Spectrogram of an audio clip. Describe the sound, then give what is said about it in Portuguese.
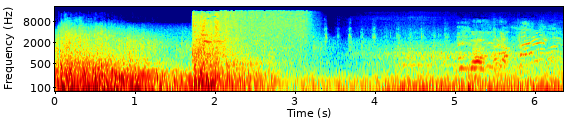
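A loud explosion destroys the right side of a warehouse: a deep booming rumble erupts into a harsh, crackling burst of blast noise, then fades into lingering low rumble with faint voices surfacing near the end. “Mas o disparo é inevitável e quem está de fora vê a explosão intensa que destrói destrói a lateral direita do armazém.”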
